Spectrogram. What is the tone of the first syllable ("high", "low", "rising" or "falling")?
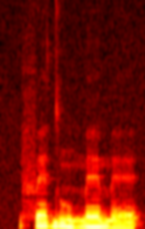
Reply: high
